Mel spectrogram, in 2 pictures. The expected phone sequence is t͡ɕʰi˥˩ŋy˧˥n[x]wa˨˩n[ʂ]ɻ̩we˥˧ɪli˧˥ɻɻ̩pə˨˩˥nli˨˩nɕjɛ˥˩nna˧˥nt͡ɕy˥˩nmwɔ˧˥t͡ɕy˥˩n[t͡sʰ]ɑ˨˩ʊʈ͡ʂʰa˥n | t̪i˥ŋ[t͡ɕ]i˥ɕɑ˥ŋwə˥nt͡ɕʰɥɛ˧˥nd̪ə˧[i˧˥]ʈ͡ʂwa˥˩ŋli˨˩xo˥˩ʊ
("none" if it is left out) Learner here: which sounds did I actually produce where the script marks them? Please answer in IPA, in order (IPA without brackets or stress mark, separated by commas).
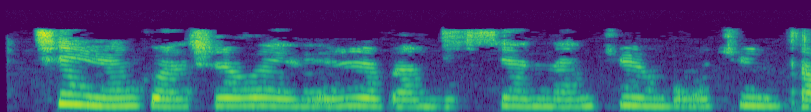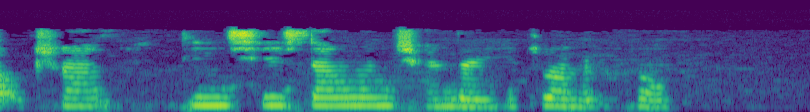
k, ʂ, t͡s, t͡ɕʰ, i˧˥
